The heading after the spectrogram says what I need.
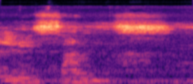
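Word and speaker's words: licence: LC itu singkatan dari licenc tulisannya licen C. Cara membacanya lisans.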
